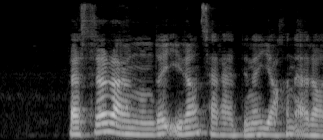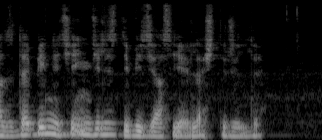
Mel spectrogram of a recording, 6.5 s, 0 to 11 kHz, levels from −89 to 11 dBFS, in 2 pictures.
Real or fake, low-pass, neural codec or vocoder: real; 9.9 kHz; none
